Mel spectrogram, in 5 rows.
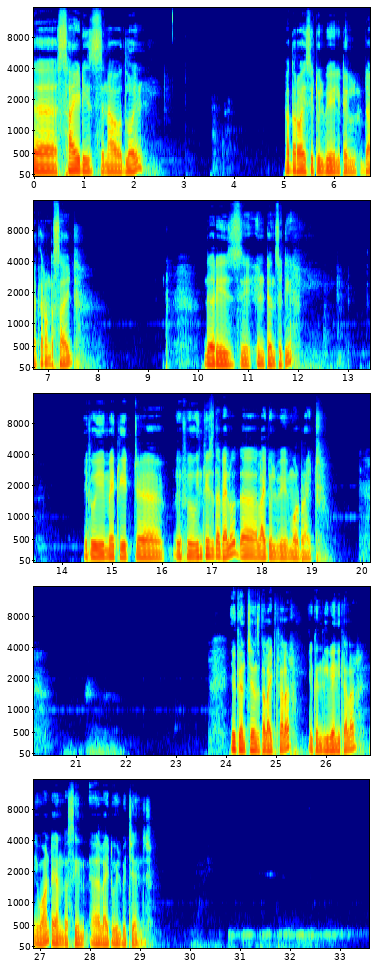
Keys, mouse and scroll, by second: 32.6-33.5 scroll down 4.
